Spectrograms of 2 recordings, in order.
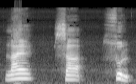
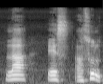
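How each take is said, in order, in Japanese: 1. 'la'と'es'の母音は一つに融合します。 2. 'la'と'es'の母音は別々のままです。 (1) "というふうに発音されている" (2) "La es azul と発音しないで"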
